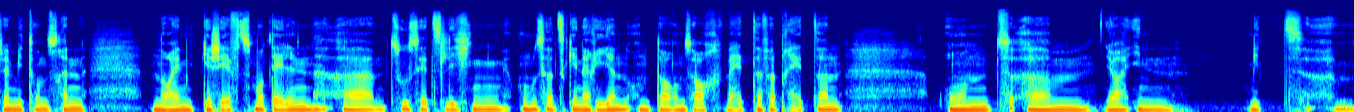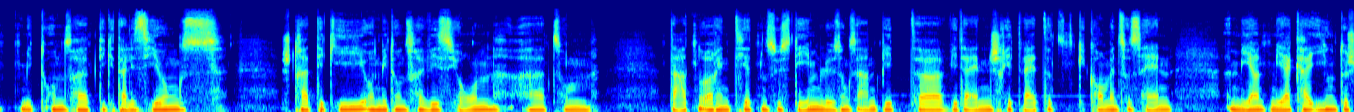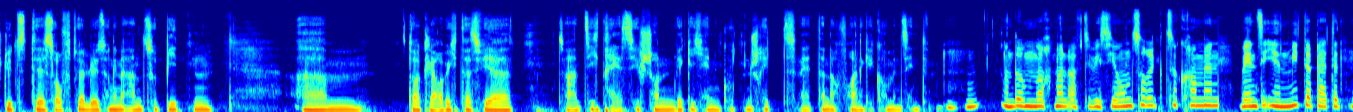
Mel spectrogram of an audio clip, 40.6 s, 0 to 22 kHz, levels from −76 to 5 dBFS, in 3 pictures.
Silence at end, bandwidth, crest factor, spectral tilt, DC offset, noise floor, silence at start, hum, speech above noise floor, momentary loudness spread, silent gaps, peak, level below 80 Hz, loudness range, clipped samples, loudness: 0 s; 14.5 kHz; 16 dB; -5.5 dB/octave; under 0.1%; -59 dBFS; 0 s; none; 41 dB; 10 LU; none; -2 dBFS; -42 dBFS; 4 LU; under 0.1%; -19 LUFS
